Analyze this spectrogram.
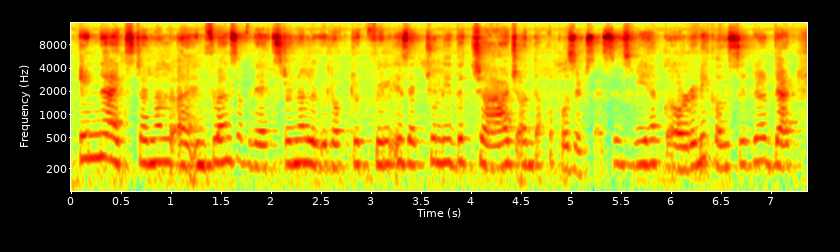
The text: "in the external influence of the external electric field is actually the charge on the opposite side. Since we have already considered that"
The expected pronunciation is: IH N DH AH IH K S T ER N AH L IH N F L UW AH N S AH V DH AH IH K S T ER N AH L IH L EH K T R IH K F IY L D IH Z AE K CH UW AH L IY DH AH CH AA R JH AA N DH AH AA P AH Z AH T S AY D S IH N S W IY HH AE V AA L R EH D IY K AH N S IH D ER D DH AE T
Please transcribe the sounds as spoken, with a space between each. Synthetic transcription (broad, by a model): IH N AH K S T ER N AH L IH N F L UW AH N S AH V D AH K S T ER N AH L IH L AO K T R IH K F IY L IH Z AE K CH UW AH L IY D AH CH AA R JH AA N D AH AA P AH Z AH T S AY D S IH N S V IY HH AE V AA L R EH D IY K AH N S IH D ER D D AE T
